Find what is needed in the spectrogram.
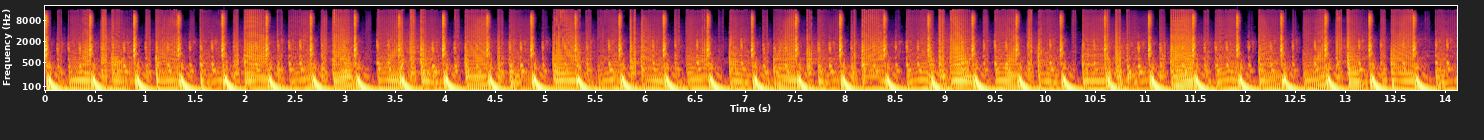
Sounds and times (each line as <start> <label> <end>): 0.0 bass 14.1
